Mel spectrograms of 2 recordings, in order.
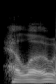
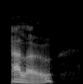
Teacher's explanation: too many people were dropping the H sound in their words pronouncing words like hello as Alo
